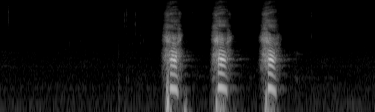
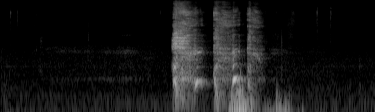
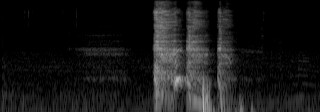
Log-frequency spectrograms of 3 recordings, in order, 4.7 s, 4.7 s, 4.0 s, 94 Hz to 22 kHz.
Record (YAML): exhalation_length: 4.7 s
exhalation_amplitude: 9938
exhalation_signal_mean_std_ratio: 0.25
three_cough_length: 4.7 s
three_cough_amplitude: 5160
three_cough_signal_mean_std_ratio: 0.33
cough_length: 4.0 s
cough_amplitude: 5618
cough_signal_mean_std_ratio: 0.36
survey_phase: alpha (2021-03-01 to 2021-08-12)
age: 18-44
gender: Female
wearing_mask: 'No'
symptom_none: true
smoker_status: Never smoked
respiratory_condition_asthma: true
respiratory_condition_other: false
recruitment_source: REACT
submission_delay: 1 day
covid_test_result: Negative
covid_test_method: RT-qPCR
